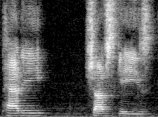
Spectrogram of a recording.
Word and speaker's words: Paddy Chayefsky: Her first acting role was in it's pronounced Paddy Chayefsky's play called Middle of the Night, and it went on a national tour in 1957, and this was just a play.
